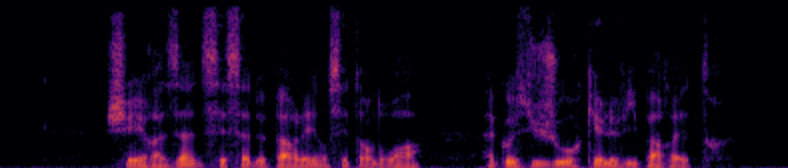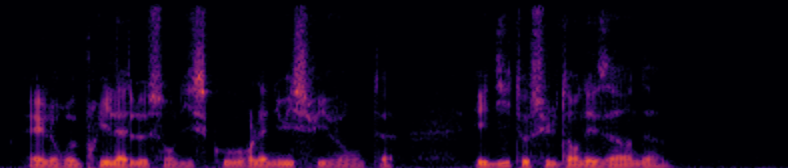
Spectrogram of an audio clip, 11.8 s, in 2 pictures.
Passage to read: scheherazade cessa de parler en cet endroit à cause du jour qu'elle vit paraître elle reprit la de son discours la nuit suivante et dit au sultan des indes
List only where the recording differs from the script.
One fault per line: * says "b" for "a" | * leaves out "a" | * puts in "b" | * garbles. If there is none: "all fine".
all fine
